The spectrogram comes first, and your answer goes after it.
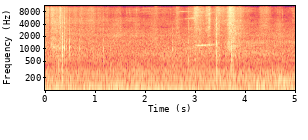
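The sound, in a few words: bus reversing beeps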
